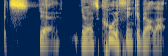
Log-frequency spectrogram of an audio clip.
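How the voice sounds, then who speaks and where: A man's voice: fairly high pitch, fairly quick. Earnest man telling a story in a casual sermon. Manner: earnest, animated, with frequent "you know" asides. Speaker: preacher sharing a testimony.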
